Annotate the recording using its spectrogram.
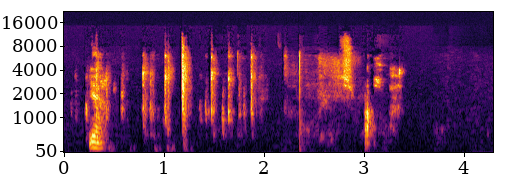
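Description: Typing on a computer keyboard: a quick run of keystrokes about a second in, then a few more clicks near the three-second mark.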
